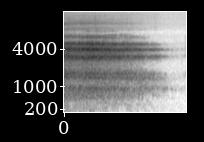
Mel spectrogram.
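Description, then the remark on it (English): A long, breathy exhale through the mouth, clearly audible, a soft rushing whoosh that gradually fades over about two seconds, with no talking. “Exhaling completely out of the mouth.”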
